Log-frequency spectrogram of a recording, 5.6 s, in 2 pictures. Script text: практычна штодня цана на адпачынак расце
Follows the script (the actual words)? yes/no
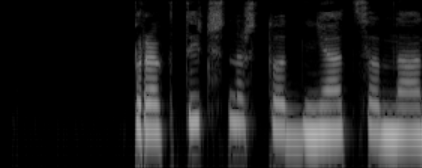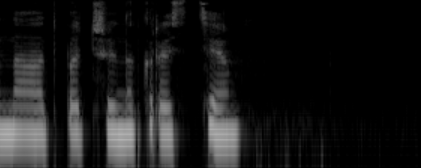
yes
